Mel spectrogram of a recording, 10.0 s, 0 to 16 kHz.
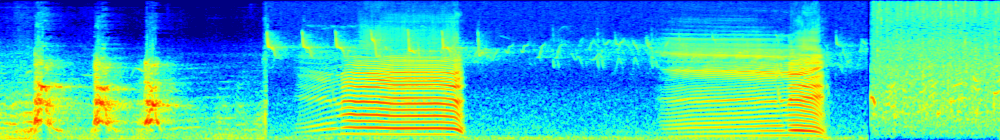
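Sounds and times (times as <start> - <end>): cow mooing: 3.0 - 4.7, 6.6 - 8.4.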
